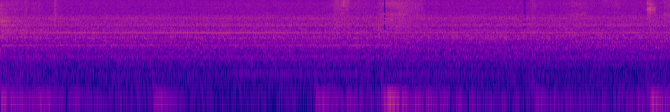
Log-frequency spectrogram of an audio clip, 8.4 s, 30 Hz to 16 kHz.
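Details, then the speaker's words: Old Packard Bell ST85M laptop, freshly reconditioned, runs hot to the touch: steady airy rush with a thin constant whine as the fan stays at full speed from overheating. "l'objectif ici c'est de voir si on peut régler ce problème de surchauffe pour pas que ça turbine comme ça constamment"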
